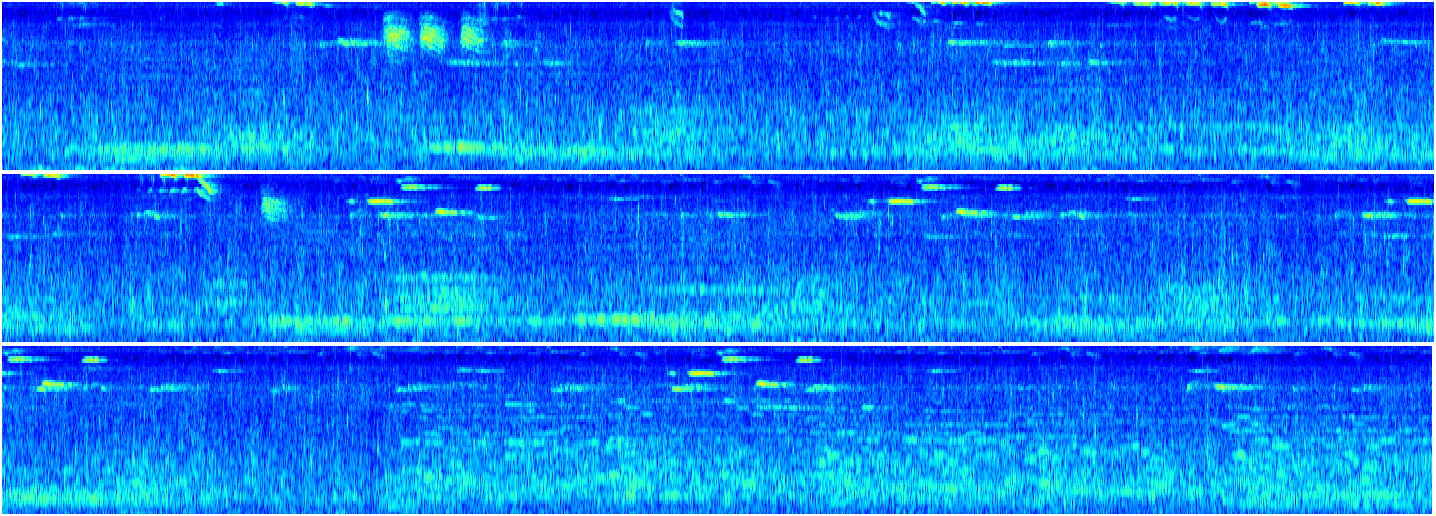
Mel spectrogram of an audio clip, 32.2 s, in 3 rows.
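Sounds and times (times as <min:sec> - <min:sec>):
forest ambience: 0:00.0 - 0:32.2.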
